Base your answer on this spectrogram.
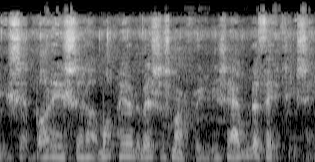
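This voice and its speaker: At a fairly quick pace, a man speaks at medium pitch with ordinary pitch variation amid noticeable background noise. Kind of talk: storytelling, joke telling. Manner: casual, hesitant.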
